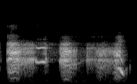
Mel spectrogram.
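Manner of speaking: short, shrieking storybook scream; high-pitched scream. A narrator's reading. Goldilocks waking to three bears, high scream. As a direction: scream in sudden fright. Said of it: "she screamed".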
